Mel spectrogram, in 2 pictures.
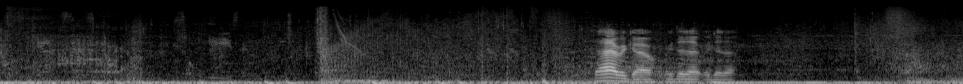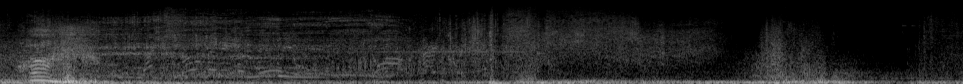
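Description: A ray gun fires crackling energy blasts with a deep rumble.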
